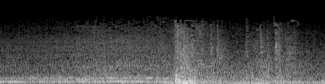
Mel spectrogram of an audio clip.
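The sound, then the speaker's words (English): A Volvo car backs out of a driveway with a steady, low engine rumble. A dull thump breaks in partway through, and then the engine noise carries on. “He carries his duffel bag to the Volvo. He throws the duffel bag in the back seat. Nitram backs the car out of the driveway.”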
